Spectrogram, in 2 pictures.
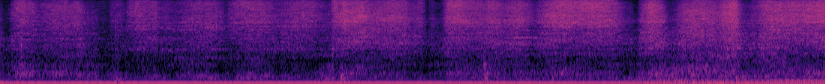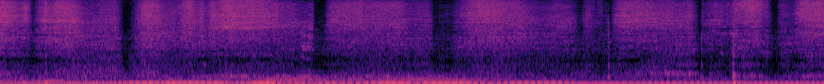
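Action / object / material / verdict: scrape / small cardboard gift box with printed paper surface / cardboard / none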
